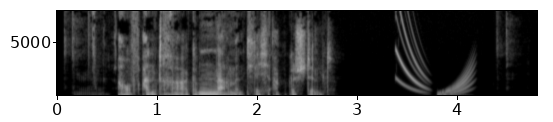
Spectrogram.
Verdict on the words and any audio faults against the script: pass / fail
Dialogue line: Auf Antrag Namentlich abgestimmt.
fail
